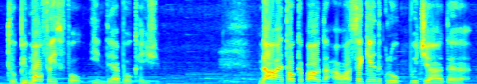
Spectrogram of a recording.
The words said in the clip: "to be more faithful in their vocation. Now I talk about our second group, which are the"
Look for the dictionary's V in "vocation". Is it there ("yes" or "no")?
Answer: yes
